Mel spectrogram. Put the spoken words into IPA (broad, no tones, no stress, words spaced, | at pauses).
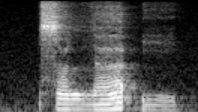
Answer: sˤɯlːa ʔi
